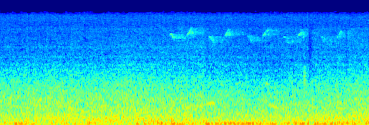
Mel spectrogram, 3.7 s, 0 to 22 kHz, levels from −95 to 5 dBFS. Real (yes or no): yes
